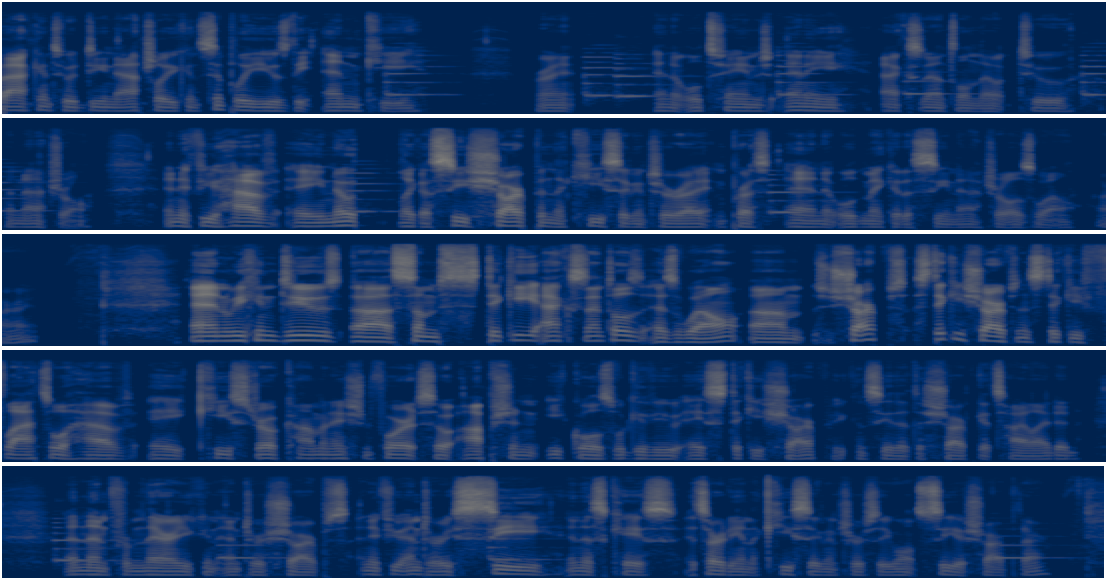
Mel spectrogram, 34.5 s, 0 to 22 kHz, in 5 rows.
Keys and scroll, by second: 2.4-5.6 typing, 6.7 typing, 11.7 n, 24.3 alt+=.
